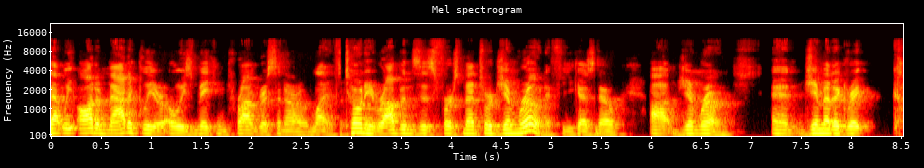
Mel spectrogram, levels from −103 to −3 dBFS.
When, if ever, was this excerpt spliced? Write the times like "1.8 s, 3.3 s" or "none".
2.9 s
